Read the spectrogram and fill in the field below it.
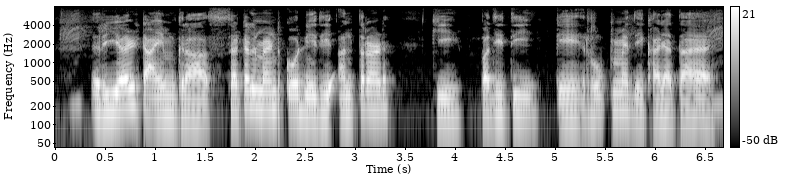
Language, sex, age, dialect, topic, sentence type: Hindi, male, 18-24, Kanauji Braj Bhasha, banking, statement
